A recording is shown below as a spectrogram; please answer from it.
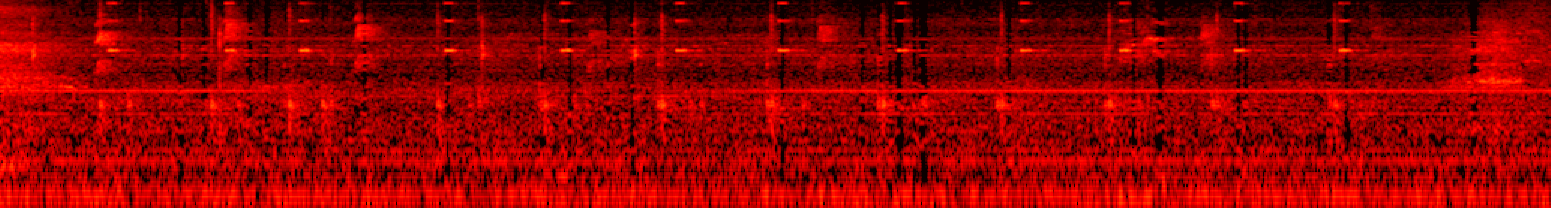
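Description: Faint short ticks, about two a second, from the push buttons on a Power One Aurora UNO solar inverter's display panel as its readings are scrolled through, over a faint steady high tone.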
